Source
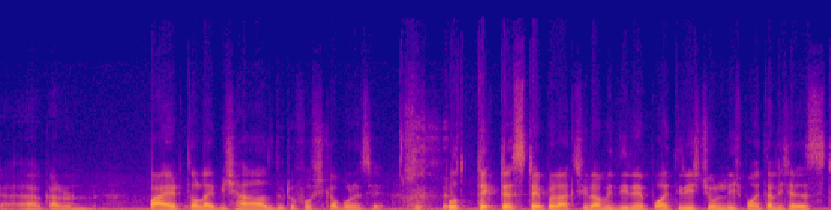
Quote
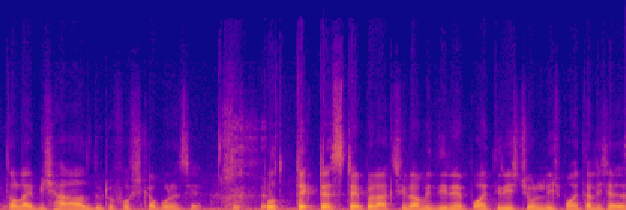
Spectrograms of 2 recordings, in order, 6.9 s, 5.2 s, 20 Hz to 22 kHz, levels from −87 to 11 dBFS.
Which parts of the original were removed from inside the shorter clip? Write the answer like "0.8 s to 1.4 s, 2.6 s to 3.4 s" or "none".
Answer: none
